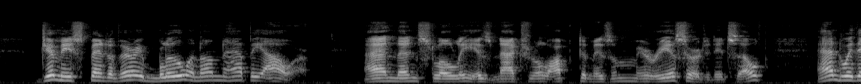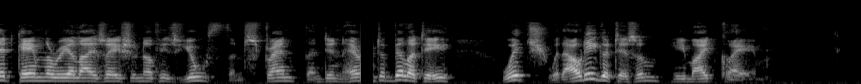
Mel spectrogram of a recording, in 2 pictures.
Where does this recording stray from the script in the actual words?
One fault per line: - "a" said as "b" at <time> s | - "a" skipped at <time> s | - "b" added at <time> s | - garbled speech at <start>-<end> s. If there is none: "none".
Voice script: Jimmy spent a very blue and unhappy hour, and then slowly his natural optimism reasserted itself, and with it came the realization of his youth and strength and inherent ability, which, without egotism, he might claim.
none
